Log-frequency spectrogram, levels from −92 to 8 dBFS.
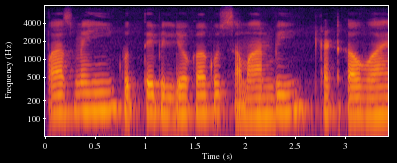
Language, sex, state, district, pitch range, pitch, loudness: Hindi, male, Uttar Pradesh, Shamli, 115-135 Hz, 125 Hz, -20 LUFS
